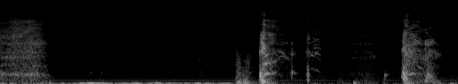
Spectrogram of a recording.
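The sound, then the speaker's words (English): Coughing and throat clearing in a few harsh bursts: one at the start, then two more separated by quiet pauses, with no talk in between. “Let me take a breath and clear my throat.”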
